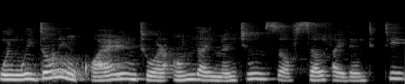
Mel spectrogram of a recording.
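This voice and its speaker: Here a woman speaks with a Spanish accent. Her pace is moderate and her pitch varies in an ordinary way. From Latin America. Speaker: educator in international schools. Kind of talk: reflective monologue. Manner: halting, with fillers and repetitions.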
